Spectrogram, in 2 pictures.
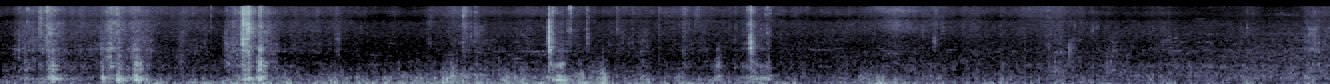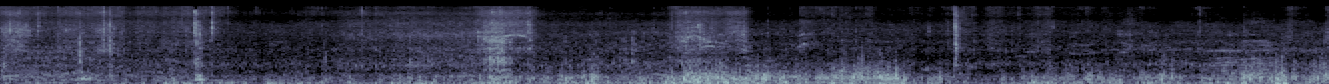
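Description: A wooden window frame knocks and scrapes against a house wall.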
